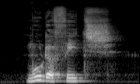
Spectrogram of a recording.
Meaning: a bicycle with a larger distance between the handlebar and the saddle, an extra low top tube and a strong rack to allow convenient use of child seats
- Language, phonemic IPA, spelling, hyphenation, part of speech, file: Dutch, /ˈmu.dərˌfits/, moederfiets, moe‧der‧fiets, noun, Nl-moederfiets.ogg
